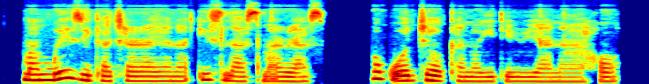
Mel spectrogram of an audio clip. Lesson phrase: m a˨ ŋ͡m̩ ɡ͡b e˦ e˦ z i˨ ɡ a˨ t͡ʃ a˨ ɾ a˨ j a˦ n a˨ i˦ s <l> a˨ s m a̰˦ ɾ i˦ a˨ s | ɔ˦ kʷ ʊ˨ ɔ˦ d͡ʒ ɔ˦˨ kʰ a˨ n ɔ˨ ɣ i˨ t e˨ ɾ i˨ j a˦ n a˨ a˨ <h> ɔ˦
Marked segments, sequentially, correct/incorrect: correct, correct

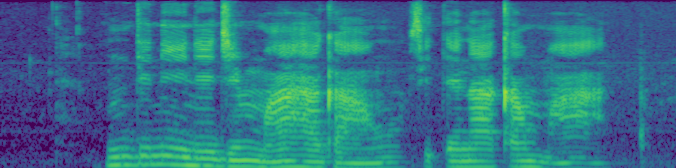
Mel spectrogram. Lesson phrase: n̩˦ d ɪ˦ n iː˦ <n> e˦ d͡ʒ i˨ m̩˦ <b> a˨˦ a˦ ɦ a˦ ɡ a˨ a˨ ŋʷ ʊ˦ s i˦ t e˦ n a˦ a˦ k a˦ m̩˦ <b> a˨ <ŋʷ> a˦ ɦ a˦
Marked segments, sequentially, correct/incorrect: correct, incorrect, incorrect, incorrect

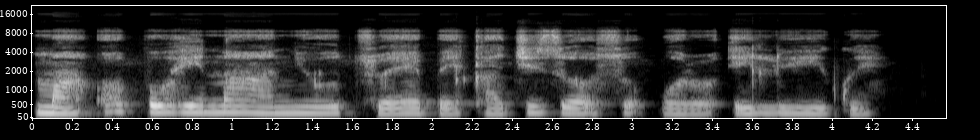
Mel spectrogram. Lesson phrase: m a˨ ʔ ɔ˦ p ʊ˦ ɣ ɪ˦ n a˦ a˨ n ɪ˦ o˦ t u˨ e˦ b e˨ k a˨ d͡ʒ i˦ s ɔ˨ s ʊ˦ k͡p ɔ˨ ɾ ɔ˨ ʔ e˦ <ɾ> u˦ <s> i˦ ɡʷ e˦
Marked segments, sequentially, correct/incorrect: incorrect, incorrect

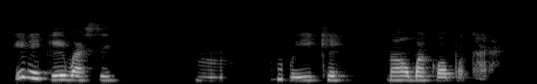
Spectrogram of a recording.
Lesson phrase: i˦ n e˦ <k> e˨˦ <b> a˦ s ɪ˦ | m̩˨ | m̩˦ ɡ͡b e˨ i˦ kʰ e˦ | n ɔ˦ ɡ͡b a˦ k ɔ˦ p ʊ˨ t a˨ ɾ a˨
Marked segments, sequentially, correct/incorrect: correct, incorrect

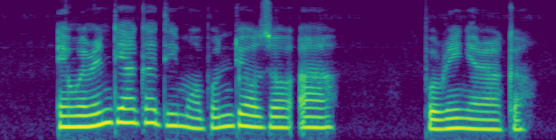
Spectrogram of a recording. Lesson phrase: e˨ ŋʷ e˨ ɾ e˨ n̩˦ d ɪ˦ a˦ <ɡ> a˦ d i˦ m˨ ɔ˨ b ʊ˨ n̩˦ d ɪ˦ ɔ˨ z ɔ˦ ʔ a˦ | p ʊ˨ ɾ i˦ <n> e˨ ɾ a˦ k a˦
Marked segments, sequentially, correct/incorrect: correct, incorrect

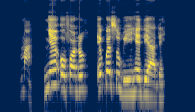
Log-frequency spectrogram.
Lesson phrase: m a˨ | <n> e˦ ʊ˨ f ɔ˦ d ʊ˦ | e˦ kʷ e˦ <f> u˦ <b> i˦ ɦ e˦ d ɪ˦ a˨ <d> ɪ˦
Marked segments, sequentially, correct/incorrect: incorrect, incorrect, correct, correct

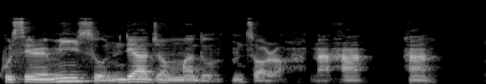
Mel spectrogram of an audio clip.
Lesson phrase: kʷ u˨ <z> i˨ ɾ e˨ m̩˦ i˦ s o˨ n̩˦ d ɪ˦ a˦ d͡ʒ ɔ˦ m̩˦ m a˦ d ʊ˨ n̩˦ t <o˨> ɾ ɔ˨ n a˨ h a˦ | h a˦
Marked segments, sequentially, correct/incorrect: incorrect, incorrect

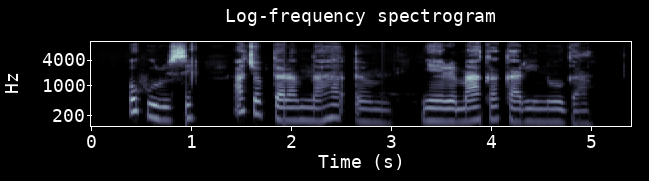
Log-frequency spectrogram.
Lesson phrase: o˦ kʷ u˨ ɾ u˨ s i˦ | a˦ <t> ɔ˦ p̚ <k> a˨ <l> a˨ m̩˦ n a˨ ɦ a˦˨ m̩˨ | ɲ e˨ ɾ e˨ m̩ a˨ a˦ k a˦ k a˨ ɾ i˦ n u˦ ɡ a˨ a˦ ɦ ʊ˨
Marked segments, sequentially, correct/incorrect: incorrect, incorrect, incorrect

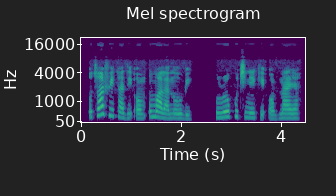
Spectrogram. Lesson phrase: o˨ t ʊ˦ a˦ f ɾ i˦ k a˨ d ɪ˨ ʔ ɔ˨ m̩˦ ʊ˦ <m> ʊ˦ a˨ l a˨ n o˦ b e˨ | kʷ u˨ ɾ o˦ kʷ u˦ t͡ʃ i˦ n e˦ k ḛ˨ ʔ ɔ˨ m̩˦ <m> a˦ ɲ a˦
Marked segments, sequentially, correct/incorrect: correct, incorrect

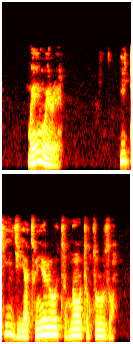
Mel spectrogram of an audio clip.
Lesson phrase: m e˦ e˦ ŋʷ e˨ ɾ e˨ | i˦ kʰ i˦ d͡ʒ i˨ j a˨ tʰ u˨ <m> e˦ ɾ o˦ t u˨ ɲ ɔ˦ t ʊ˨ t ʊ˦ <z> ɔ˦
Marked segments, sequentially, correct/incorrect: incorrect, correct

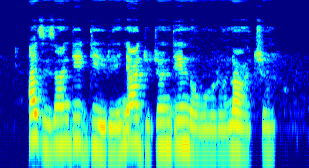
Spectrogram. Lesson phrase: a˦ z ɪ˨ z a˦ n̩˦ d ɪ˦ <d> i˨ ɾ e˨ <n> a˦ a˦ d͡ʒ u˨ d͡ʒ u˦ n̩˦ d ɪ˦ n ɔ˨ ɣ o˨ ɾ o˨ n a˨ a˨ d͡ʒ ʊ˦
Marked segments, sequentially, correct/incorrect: correct, incorrect

